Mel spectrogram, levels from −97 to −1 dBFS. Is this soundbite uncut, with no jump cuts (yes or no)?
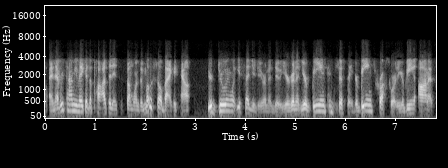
yes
